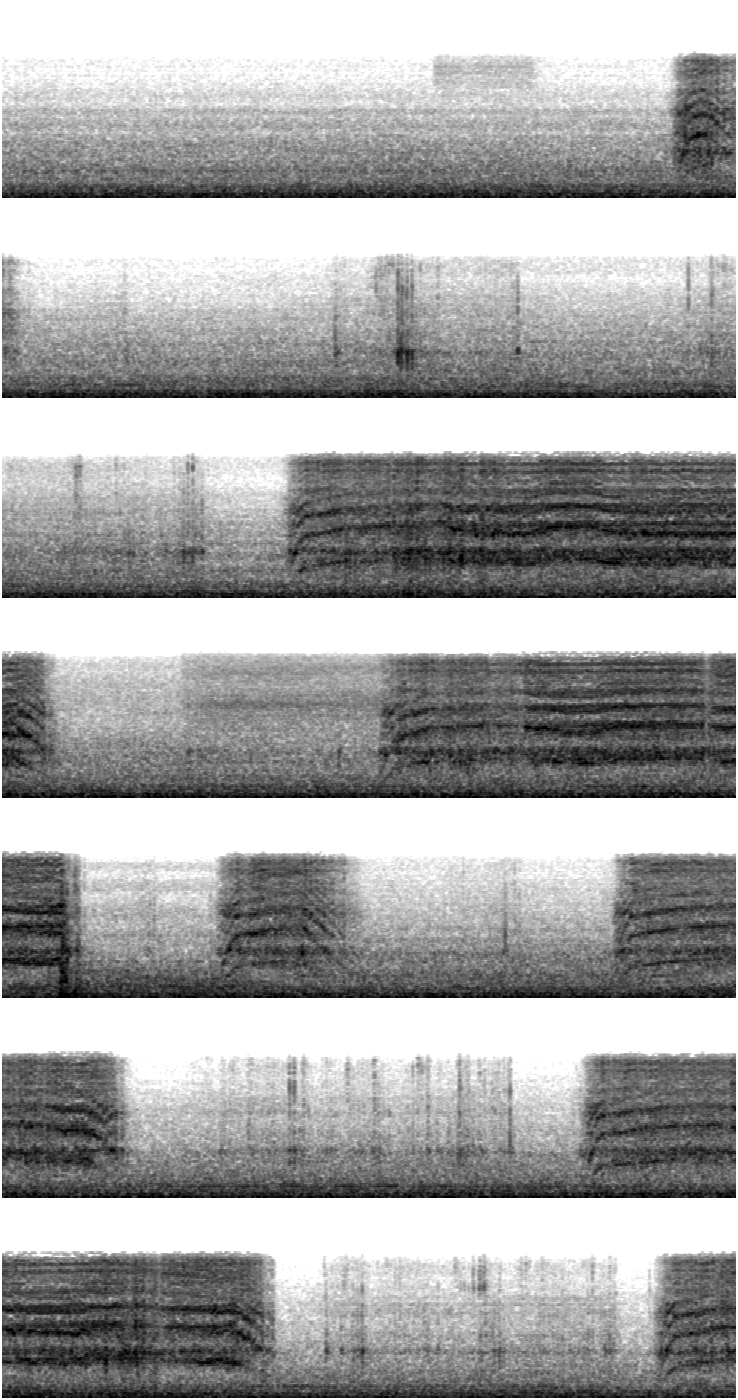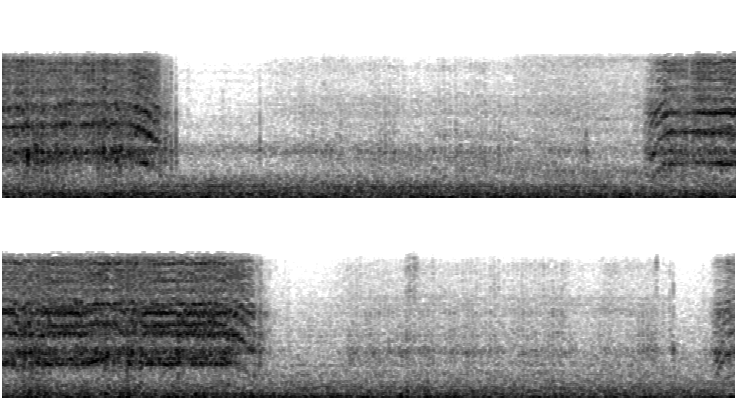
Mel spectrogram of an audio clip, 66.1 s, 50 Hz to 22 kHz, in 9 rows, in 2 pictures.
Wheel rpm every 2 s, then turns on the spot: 0, 0, 0, 40, 0, 20, 10, 20, 60, 220, 210, 30, 40, 210, 210, 60, 40, 60, 170, 10, 20, 160, 220, 50, 10, 140, 80, 20, 30, 210, 100, 20, 30.
10-16 22-24 38-42 46-50 52-56 60-64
